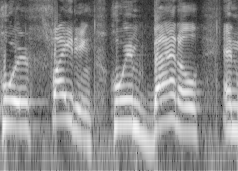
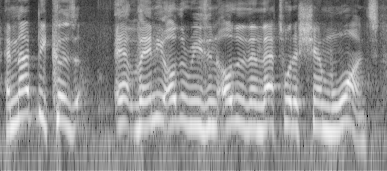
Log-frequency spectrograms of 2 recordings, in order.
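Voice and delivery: usual speaking voice

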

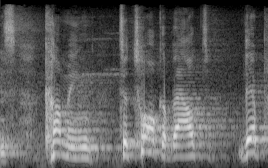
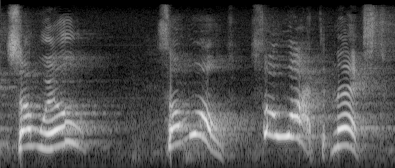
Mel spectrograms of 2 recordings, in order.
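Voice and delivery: punchy motto; 12 semitones higher, much slower than usual. Retold or imitated. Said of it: "You know what he said fundraising is?".

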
